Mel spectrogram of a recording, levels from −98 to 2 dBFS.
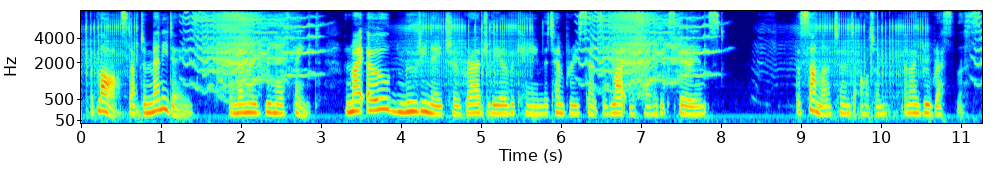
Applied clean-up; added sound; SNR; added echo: none; Squeak; 12 dB; none.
